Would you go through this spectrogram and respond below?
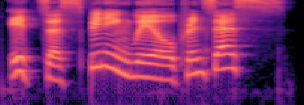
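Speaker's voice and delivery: high, slow crone voice; old woman disguise. A narrator's reading. The disguised wicked fairy answers the princess, high and slow. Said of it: "answered the old woman".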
